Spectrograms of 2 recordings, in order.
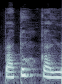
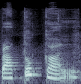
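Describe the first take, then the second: First: The middle consonant is pronounced once, not doubled. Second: The middle consonant is pronounced doubled, held longer. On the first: The speaker calls it wrong. "প্রাতঃকাল নয়" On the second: The speaker calls it right. "শব্দটি শুদ্ধ উচ্চারণ হবে"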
